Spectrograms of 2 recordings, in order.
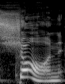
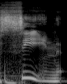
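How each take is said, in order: First: The name begins with an 'sh' sound. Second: The name begins with an 's' sound. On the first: "Sean is pronounced as Sean" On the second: "instead of Scene"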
